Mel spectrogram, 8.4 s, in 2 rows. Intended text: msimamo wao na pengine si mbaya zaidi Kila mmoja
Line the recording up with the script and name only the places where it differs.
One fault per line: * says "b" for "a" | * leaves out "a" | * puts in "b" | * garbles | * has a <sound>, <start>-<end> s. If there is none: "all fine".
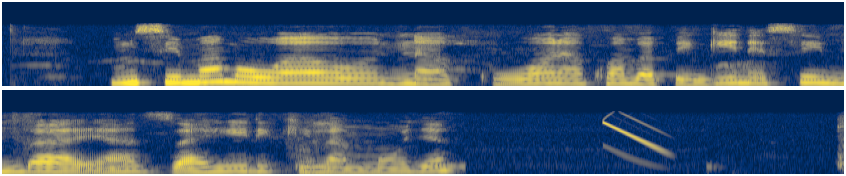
* puts in "kuona kwamba"
* has a chirp, 7.2-7.6 s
